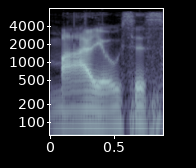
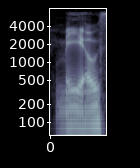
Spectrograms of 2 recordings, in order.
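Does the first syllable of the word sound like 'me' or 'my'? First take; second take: my; me. First: The first syllable sounds like 'my'. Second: The first syllable sounds like 'me'. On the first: The speaker calls it right. "I like to like m- emphasize it by saying meiosis and mitosis" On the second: The speaker calls it wrong. "When I go from my to me, it sounds weird. Like"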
